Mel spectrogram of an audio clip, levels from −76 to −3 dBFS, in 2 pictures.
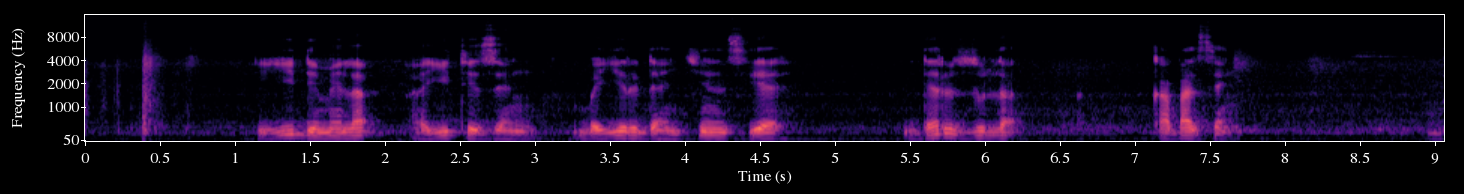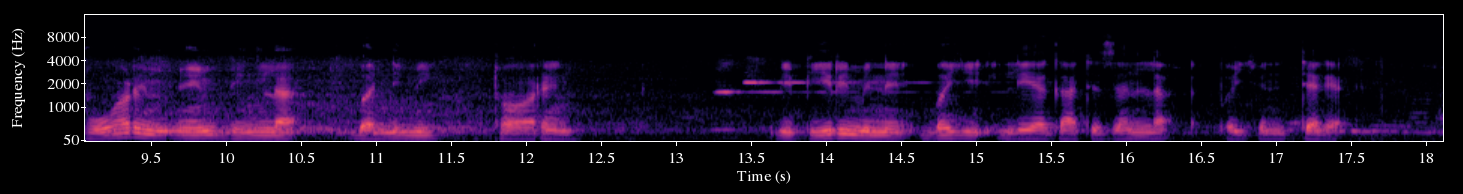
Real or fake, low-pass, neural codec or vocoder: real; 14.4 kHz; none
